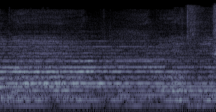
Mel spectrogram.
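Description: Church choir singing a hymn, the voices holding long notes together.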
